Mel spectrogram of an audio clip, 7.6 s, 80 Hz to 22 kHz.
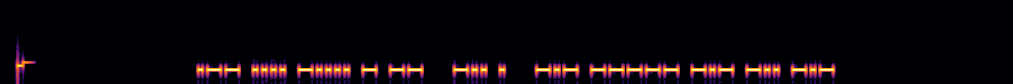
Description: Morse code, heard as a keyed tone, about 36 wpm, 700 Hz. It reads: WH6TM DE K0KDK
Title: USA Callsign DE Callsign - 5 Characters - 35wpm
